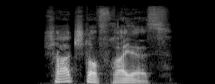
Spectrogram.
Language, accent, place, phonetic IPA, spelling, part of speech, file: German, Germany, Berlin, [ˈʃaːtʃtɔfˌfʁaɪ̯əs], schadstofffreies, adjective, De-schadstofffreies.ogg
- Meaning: strong/mixed nominative/accusative neuter singular of schadstofffrei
